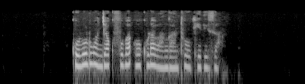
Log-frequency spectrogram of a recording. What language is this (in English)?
Ganda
